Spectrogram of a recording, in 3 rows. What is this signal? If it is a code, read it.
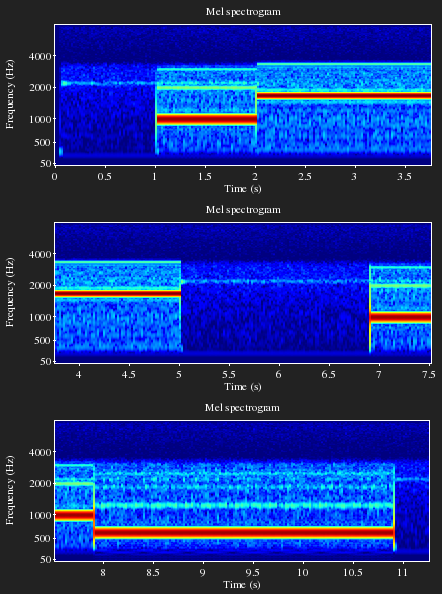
Two-tone page, heard as a one-second tone, then a three-second tone, about 990 then 1650 Hz, about 990 then 620 Hz. It is heard from 1.0 to 10.9 s.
